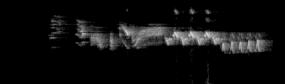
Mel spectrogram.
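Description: A House Wren sings a quick, bubbly jumble of high chattering notes, ending in a rapid run of repeated trills, about eight per second.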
